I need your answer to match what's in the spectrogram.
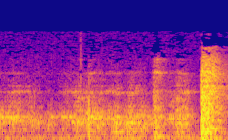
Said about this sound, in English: Here. Let's open the back doors on the truck.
